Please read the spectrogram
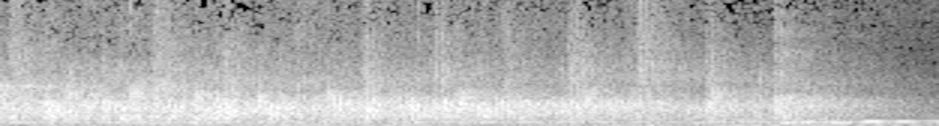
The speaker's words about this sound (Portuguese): Será que você pode aplaudir ao Senhor?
